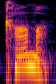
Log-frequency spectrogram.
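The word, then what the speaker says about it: kāma: Kama is the word. It's not the same as kama. It's two different words. Kama is one word. Kama is another one. And kama is spelled with double M, same as karma in Sanskrit. But kama is just only has a single M, but a long A in it.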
